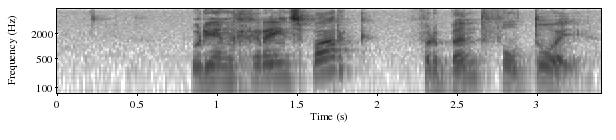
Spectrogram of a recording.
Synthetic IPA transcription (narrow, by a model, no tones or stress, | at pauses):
uɾiənχrɛnspɐrk | fərbəntfɔlˠtuəj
